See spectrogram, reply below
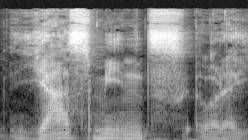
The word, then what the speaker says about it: Jasemin: So, jetzt bist du aber seit 2018, bist du die Autorin eines eigenen Buches und du hast mit Jasemins Kiosk, wie spricht man es richtig? – Ich spreche Jasemin aus.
